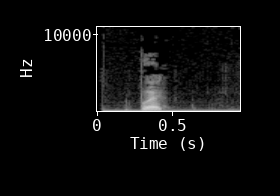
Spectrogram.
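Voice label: "puek8", Teochew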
